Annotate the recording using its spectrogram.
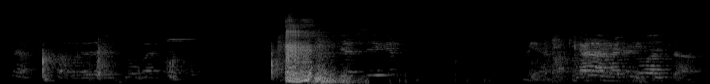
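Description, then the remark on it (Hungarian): A loud thud of a door being shut cuts in abruptly between stretches of people talking, with a brief rattle trailing off after the impact. “közben nagyon hősiesen megoldotta az ajtó kérdését.”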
